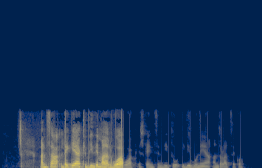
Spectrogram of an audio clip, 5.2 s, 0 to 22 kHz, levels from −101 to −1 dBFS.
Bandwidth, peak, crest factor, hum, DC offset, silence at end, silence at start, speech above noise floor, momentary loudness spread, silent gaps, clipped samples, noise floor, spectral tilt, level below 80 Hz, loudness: 7.8 kHz; -6 dBFS; 20 dB; none; under 0.1%; 0.7 s; 0.8 s; 22 dB; 26 LU; none; under 0.1%; -48 dBFS; -6.5 dB/octave; -60 dBFS; -23 LUFS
